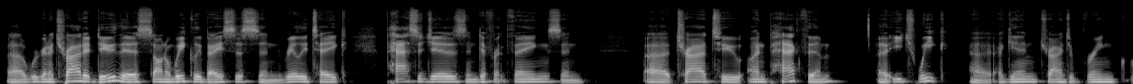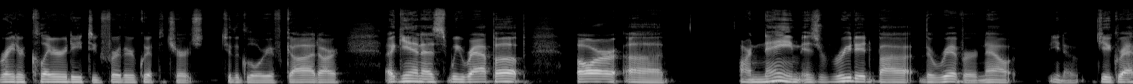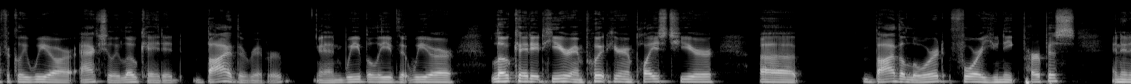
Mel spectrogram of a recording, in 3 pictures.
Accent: American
